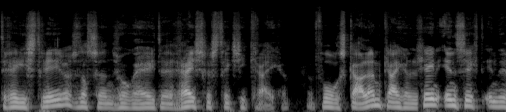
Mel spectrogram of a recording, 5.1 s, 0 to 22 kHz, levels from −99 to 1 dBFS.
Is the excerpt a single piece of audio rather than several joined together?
no; 2 cuts; at 3.0 s, 4.2 s

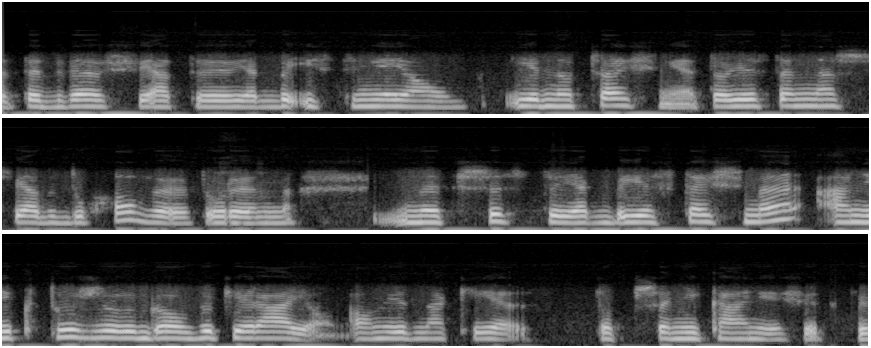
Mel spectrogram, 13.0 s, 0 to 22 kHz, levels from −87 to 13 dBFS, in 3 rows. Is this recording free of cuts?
no; 2 cuts; at 5.3 s, 10.4 s

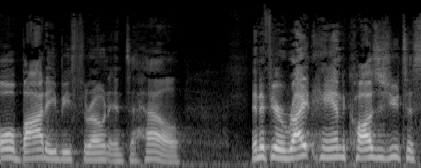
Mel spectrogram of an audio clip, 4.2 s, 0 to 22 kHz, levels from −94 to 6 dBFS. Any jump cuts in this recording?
no; 0 cuts

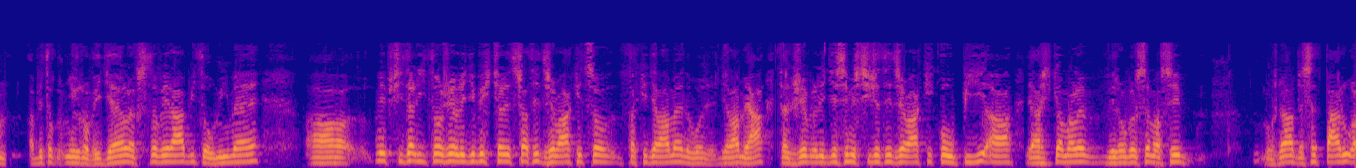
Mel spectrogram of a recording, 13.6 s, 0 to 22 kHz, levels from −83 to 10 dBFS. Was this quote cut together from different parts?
yes; 3 cuts; at 3.8 s, 7.7 s, 10.2 s

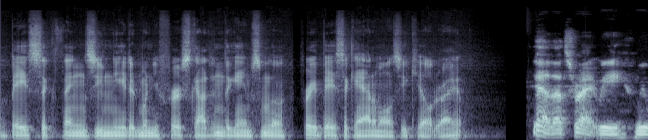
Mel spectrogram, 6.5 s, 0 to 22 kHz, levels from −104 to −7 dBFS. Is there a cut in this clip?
yes; 2 cuts; at 2.9 s, 5.0 s

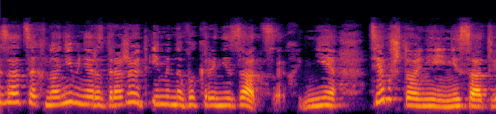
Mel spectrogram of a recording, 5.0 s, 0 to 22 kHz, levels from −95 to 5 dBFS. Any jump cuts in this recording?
no; 0 cuts

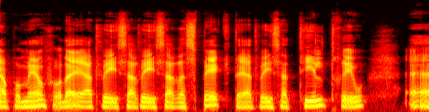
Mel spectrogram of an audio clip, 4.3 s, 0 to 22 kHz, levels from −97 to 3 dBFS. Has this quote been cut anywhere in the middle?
yes; 1 cut; at 1.4 s

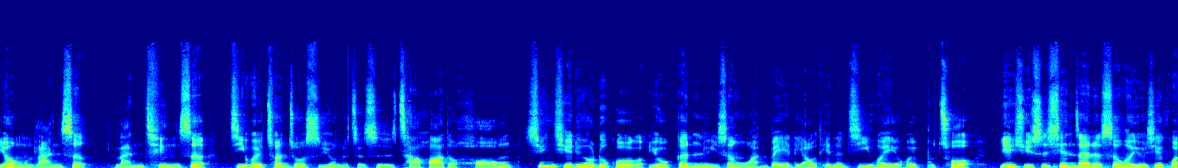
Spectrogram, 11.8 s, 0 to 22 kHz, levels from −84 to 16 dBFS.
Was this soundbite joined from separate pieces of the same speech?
yes; 1 cut; at 5.2 s

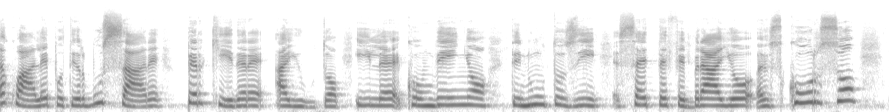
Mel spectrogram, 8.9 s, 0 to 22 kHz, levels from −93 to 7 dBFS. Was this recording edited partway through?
yes; 2 cuts; at 3.5 s, 6.1 s

